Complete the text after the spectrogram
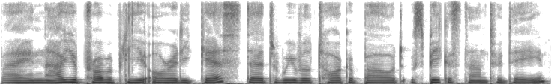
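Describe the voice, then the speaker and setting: A woman's voice: on the low side, flat delivery, measured pace, warm tone, no echo, clean studio sound. A woman hosting a podcast, introducing the topic and her guests in a conversational way. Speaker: podcast host. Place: indoors, sitting with guests in Berlin.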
